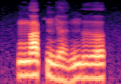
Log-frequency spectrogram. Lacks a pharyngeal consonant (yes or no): yes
